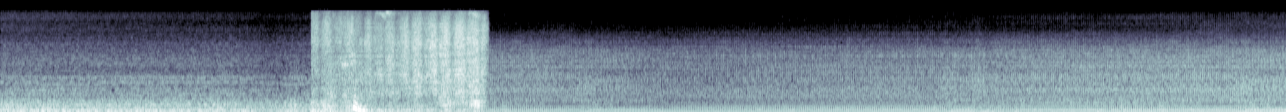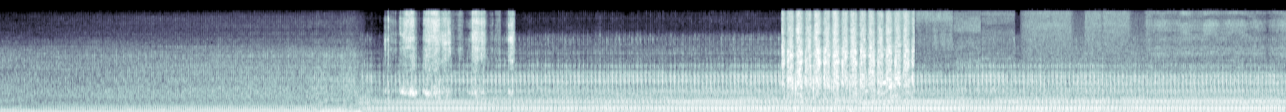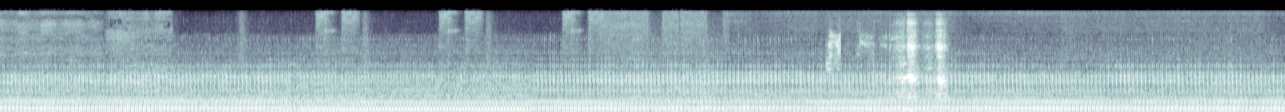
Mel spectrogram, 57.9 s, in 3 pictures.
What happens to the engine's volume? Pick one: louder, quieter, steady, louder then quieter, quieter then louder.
louder.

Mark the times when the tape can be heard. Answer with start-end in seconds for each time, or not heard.
not heard.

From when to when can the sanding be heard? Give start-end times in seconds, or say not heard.
4.7-7.3, 25.1-27.1, 31.0-33.0, 51.0-52.9.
